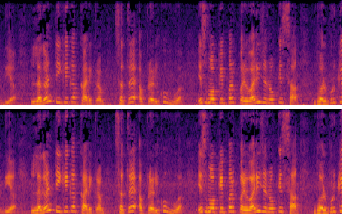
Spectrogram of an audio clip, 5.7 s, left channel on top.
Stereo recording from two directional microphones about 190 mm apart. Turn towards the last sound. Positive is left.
turn(degrees=-10)  # may be behind; listen again after turning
